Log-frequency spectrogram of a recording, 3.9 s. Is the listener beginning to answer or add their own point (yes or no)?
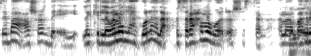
yes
